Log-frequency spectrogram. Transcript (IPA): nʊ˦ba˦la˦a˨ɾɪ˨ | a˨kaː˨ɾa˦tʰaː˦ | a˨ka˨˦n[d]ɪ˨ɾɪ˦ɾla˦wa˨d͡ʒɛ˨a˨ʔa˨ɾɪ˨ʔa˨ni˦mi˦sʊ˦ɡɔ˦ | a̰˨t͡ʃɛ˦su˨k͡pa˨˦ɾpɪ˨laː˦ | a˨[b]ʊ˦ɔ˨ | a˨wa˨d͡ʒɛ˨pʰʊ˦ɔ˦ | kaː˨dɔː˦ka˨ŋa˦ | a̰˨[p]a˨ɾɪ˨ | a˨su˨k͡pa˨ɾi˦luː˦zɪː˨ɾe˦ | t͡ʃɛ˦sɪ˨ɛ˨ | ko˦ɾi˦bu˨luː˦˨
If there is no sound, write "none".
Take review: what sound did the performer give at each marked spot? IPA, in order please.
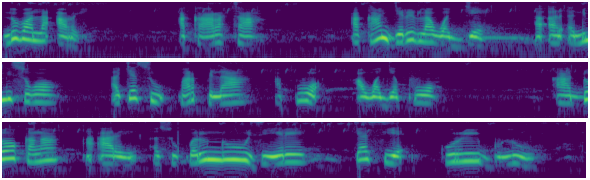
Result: d͡ʒ, p, ʔ

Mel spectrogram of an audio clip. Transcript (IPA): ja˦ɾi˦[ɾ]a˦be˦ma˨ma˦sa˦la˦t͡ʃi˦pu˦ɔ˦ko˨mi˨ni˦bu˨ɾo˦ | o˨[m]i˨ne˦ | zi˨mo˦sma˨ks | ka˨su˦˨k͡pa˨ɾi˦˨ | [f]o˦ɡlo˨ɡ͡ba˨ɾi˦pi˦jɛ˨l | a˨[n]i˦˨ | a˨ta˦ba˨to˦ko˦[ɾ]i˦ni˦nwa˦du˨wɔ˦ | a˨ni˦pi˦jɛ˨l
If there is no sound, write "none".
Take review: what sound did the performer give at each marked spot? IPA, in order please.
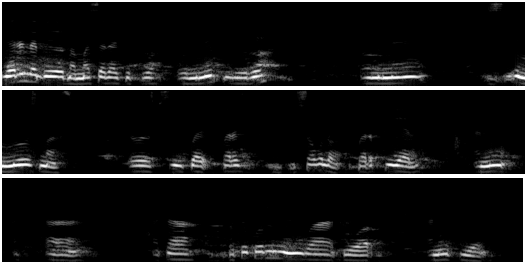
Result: l, m, s, n, ɾ

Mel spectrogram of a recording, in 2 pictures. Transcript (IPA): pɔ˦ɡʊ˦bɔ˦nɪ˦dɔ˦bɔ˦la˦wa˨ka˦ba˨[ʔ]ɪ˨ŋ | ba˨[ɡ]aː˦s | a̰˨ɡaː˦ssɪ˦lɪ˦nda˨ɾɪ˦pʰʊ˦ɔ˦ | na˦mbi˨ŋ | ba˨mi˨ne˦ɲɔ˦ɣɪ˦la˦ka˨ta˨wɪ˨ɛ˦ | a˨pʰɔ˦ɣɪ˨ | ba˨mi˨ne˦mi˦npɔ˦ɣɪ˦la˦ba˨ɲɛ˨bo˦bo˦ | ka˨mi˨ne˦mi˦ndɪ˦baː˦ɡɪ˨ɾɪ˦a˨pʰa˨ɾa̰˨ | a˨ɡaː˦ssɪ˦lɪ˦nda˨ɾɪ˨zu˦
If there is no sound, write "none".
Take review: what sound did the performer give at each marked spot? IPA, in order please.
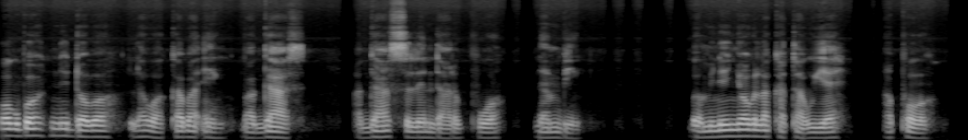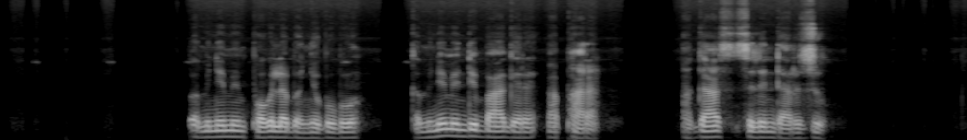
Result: ʔ, ɡ

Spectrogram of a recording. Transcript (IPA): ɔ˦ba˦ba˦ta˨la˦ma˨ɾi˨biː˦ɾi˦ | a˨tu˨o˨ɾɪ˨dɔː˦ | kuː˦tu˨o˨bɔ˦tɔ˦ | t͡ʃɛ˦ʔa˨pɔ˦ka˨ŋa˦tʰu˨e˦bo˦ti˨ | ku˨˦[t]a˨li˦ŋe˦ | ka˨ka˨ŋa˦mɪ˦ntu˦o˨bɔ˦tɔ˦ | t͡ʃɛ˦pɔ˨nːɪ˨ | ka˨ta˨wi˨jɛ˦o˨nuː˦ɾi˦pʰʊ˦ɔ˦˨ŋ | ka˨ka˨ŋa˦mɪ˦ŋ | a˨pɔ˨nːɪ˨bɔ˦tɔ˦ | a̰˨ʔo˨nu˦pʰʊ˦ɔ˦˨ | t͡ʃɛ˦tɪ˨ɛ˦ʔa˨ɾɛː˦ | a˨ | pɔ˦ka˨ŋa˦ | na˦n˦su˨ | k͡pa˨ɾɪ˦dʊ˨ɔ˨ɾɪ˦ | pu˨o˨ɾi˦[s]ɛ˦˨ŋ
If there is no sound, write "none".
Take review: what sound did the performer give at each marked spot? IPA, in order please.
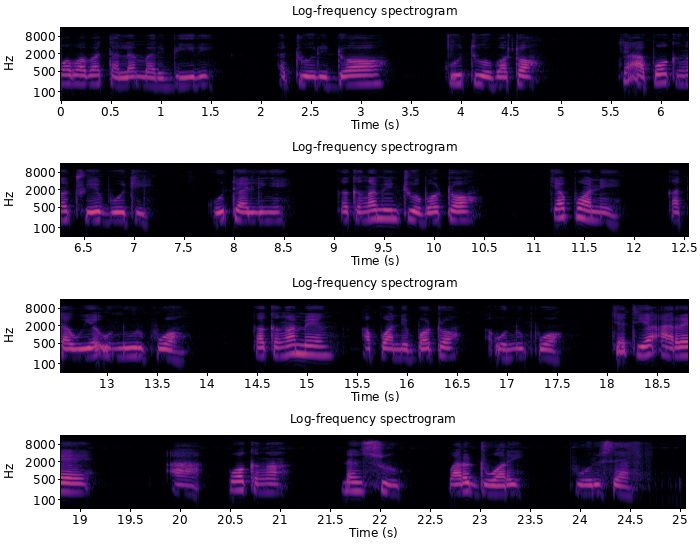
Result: t, s

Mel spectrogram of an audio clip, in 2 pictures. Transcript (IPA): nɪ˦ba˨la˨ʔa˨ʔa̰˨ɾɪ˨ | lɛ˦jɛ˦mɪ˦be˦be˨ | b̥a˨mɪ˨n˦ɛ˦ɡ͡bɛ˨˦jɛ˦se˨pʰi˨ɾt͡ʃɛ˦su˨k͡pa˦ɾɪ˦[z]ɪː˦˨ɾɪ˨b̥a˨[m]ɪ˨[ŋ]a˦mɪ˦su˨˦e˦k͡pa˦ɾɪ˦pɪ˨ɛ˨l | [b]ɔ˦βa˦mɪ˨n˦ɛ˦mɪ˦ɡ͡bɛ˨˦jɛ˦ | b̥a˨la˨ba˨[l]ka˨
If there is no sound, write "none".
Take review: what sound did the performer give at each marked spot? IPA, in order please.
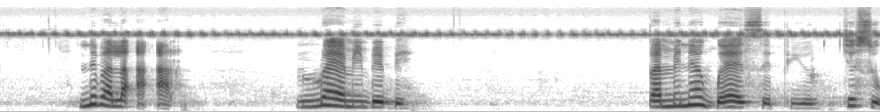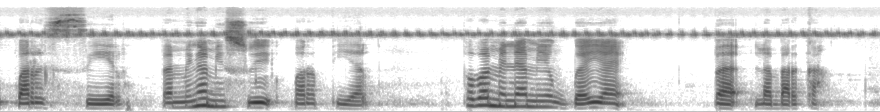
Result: s, m, ŋ, p, ɾ

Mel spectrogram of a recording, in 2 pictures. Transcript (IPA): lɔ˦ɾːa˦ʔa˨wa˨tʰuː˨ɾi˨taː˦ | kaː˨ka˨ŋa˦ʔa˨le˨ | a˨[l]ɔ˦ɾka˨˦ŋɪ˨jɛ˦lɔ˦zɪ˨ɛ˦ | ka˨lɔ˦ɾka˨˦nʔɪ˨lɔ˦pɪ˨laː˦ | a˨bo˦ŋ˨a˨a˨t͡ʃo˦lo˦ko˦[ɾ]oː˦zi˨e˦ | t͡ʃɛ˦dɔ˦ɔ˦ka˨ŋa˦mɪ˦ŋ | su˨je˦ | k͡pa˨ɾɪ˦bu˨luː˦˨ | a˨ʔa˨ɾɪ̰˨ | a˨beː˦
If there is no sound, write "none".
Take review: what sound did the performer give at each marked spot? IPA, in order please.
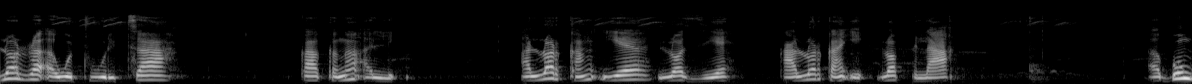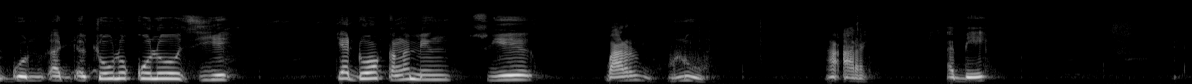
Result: l, l

